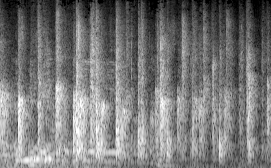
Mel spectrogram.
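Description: An audience applauds a speaker before a talk on travel and the brain at Amazing Čarovna, with a dense, steady patter of many hands clapping at once, sustained at moderate volume for a few seconds, with faint voices mixed in.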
